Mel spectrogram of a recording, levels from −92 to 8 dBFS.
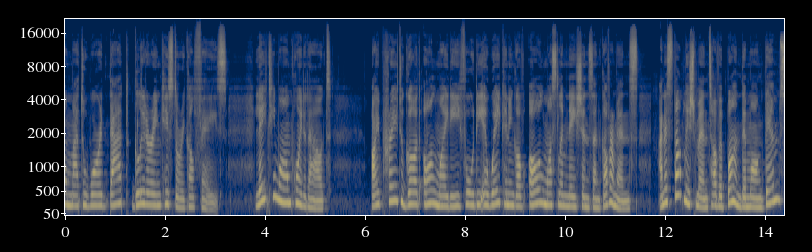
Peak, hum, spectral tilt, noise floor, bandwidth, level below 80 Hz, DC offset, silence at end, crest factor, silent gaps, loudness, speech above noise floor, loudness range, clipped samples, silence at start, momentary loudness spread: -10 dBFS; none; -4.5 dB/octave; -65 dBFS; 19 kHz; -76 dBFS; under 0.1%; 0 s; 18 dB; none; -26 LUFS; 39 dB; 3 LU; under 0.1%; 0 s; 7 LU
